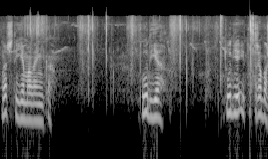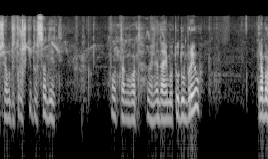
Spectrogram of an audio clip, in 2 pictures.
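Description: Chatty high-voiced man touring his yard. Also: slight background noise. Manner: chatty, keeps pointing things out to viewers. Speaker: video blogger showing his village yard. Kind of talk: casual walk-and-talk video commentary. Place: outdoors in a rural yard and garden. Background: faint birdsong and outdoor sounds.

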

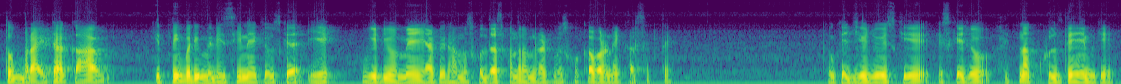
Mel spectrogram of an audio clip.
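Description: Speaking at a moderate pace, a homeopathic practitioner in his thirties uses a low voice with little pitch movement to explain remedies to camera. He's in a small room at home, earnest and explanatory, gesturing with both hands and regularly saying "theek hai" to check in. The audio has a tinny, phone-like quality.

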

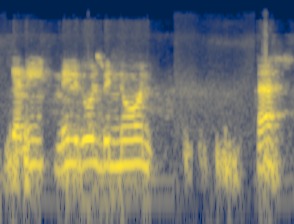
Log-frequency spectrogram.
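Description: Man, Egyptian Arabic accent, primary school teacher, online class, quizzing pupils by name, fast talker, dull online call audio. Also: high-pitched, fairly even intonation. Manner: encouraging, quizzing pupils by name, drawing words out slowly.

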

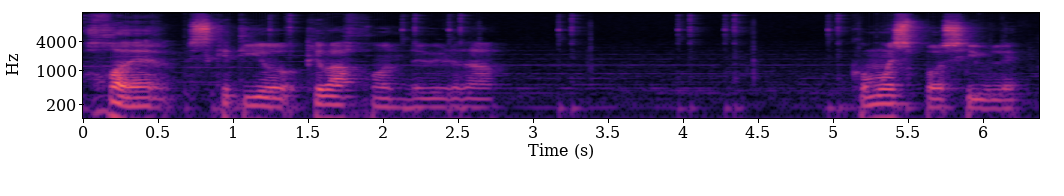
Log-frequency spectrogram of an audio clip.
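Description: A man's voice: deep voice, flat delivery, slow, darkish tone, reverberant, soft background music. Swearing Spanish man in game commentary. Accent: Spain Spanish. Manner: frustrated, swears a lot, says "tío". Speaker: gaming YouTuber. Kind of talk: gameplay commentary.

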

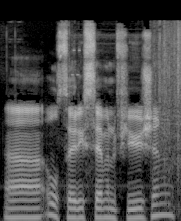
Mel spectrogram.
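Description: A man's voice: medium pitch, measured pace, clean tone. A man streaming a game, giving offhand, chatty commentary in short remarks. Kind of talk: casual gameplay commentary. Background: game music.

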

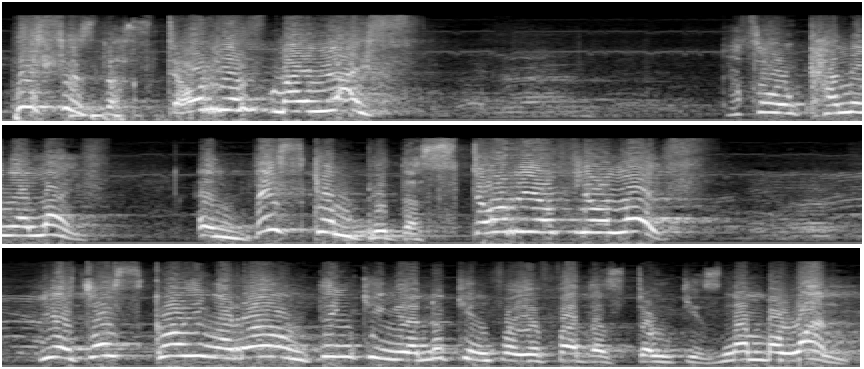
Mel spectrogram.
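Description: A woman with a Zimbabwean accent preaching a conference sermon, emphatic, swinging between high peaks and low drops. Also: rough recording.

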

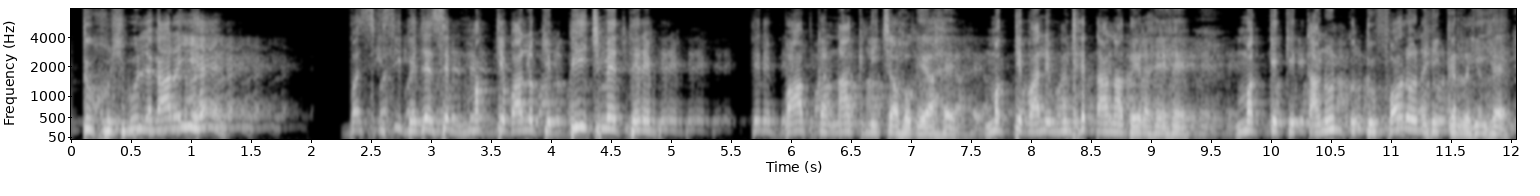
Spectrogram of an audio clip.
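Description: A preacher voicing a stern old chieftain. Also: male voice, sits high, close to an everyday voice. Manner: stern, questioning. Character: stern old male chieftain, angry father-in-law. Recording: live gathering with crowd noise.

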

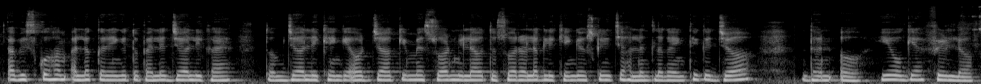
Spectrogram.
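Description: A woman's voice: mid-range voice, dark tone. A woman teaching a grammar lesson to students. She explains step by step and keeps checking in with them.

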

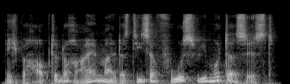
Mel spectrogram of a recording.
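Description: A man's voice: mid-range voice, wildly swooping pitch, normal speed, creaky, pitched above the performer's own voice, exaggerated voice. A man reading a storybook, voicing a suspicious, stubborn young male cannibal. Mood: insistent. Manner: insistent.

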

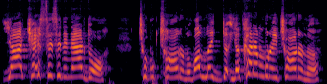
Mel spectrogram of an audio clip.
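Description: Girl voicing a screaming ex-wife, super high voice, cursing and threatening in a toy-game drama. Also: lively intonation, a little fast, a bit bright. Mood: demanding. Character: furious young woman, the vengeful ex-wife.

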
